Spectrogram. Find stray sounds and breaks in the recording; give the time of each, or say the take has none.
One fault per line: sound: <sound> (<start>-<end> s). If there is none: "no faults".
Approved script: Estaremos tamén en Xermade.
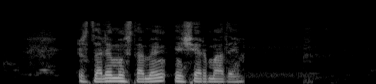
no faults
